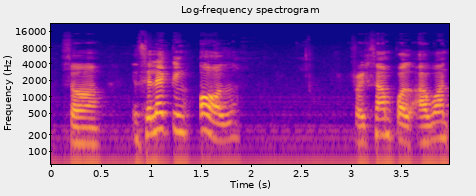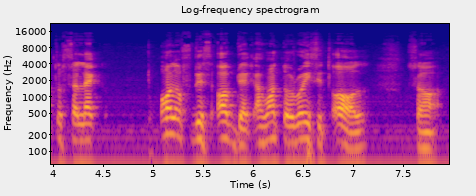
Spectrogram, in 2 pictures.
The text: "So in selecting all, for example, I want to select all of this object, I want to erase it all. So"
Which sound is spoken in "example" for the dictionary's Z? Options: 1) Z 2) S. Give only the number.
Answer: 2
